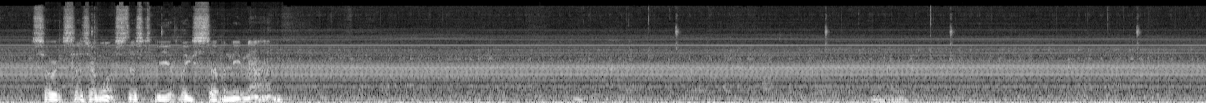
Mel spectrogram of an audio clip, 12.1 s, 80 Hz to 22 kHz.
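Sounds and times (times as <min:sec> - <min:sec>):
steady electrical hum: 0:00.0 - 0:12.0.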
